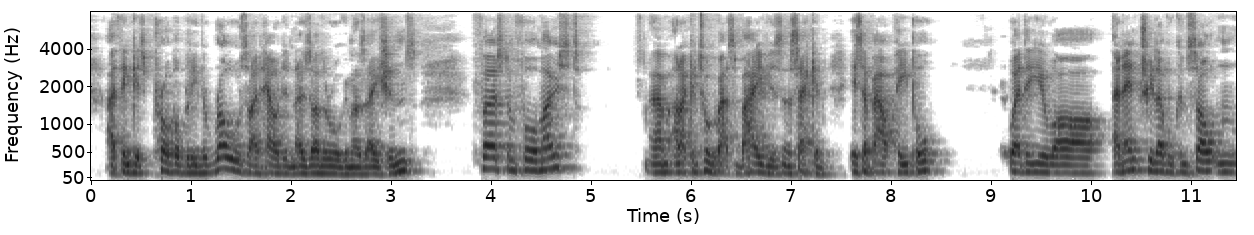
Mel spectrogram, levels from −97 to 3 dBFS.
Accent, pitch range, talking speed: British, 130-165 Hz, 185 wpm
